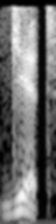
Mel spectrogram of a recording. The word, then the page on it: git: American English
